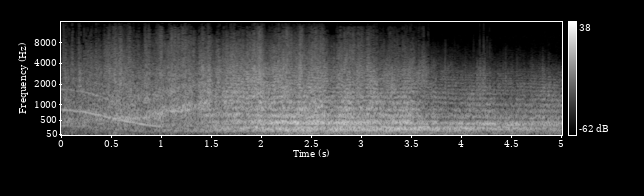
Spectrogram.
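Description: An airplane's engines roar as it struggles to take off: a loud, dense, steady drone with a tone sliding downward during the first second.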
